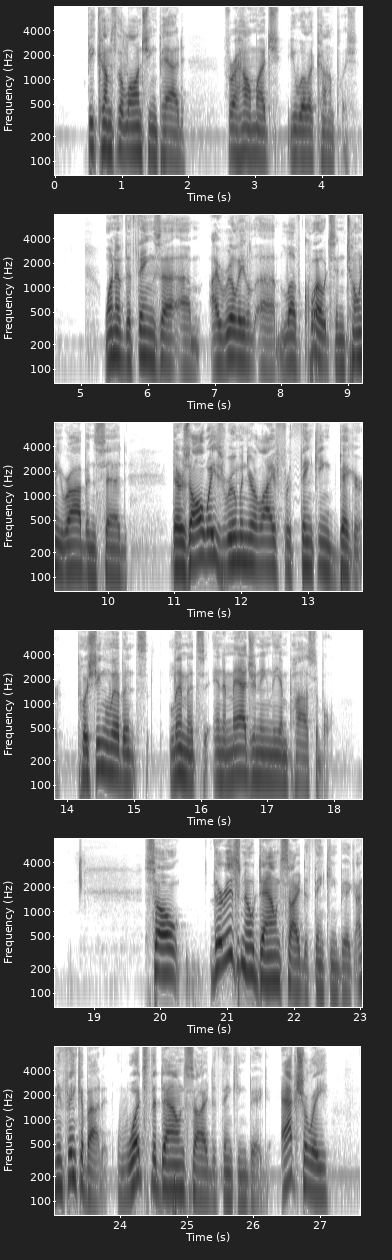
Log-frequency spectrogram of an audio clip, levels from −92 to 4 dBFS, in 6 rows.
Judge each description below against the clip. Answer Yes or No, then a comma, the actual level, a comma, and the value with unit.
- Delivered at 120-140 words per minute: Yes, slow, 135 wpm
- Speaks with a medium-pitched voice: No, low, 125 Hz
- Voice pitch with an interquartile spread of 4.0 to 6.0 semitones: Yes, average, 4.5 semitones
